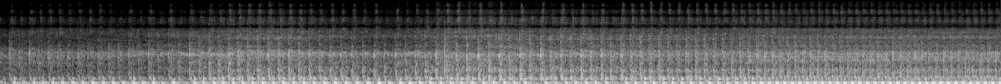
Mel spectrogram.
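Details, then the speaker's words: Quad single-cylinder engine, still cold, after loosening the idle screw while adjusting the carb: quick, even putter about two hundred beats a minute holding steady, a settled idle. "sounds good like that but it is still cold so"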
